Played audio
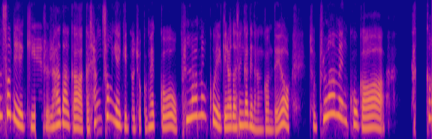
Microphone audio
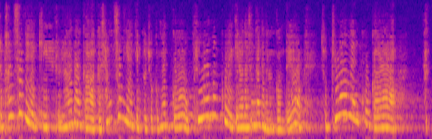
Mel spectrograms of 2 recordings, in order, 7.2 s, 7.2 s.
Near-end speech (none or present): none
